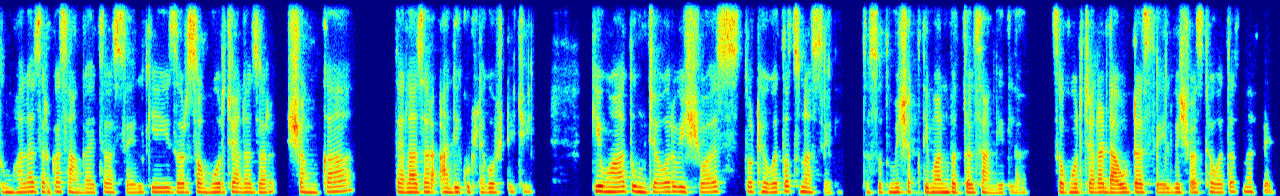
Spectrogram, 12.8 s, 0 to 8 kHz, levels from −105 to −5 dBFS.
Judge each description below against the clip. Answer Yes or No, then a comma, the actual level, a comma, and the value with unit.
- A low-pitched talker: No, medium, 175 Hz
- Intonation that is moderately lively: No, narrow, 1.5 semitones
